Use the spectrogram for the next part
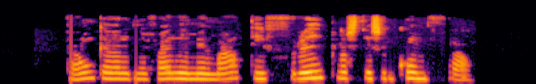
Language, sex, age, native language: Icelandic, female, 11, Icelandic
